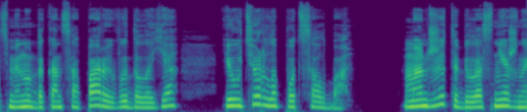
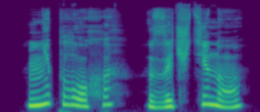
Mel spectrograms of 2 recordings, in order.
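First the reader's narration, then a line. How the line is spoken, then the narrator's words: Reluctantly forced out. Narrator (Russian): наконец выдавила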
